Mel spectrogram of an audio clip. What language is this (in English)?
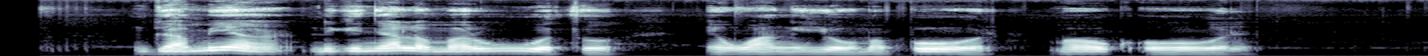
Luo (Kenya and Tanzania)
